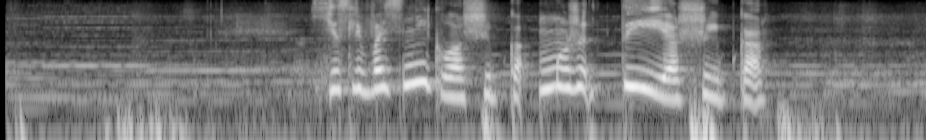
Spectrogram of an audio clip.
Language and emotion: Russian, angry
